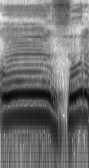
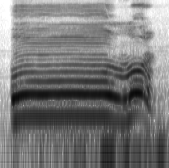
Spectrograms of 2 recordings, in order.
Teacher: آگے حمزہ نون پیش ان، را پیش غر، انظر، وا یہ حروف مستعلیہ میں سے ہے، اس کو پر پڑھیں گے اور نرمی کے ساتھ پڑھیں گے، اس میں سختی نہیں کریں گے، اس کو انظر نہیں پڑھیں گے بلکہ انظر اس طرح پڑھیں گے۔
